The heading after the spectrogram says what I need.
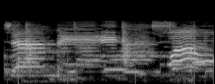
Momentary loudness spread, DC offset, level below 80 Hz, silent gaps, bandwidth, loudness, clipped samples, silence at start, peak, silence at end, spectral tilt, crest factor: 7 LU; under 0.1%; -68 dBFS; none; 8.4 kHz; -18 LUFS; under 0.1%; 0.05 s; -6 dBFS; 0 s; 1.5 dB/octave; 14 dB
